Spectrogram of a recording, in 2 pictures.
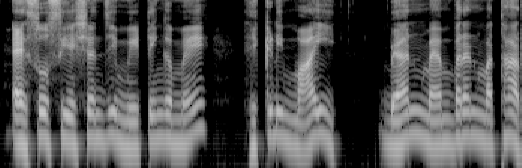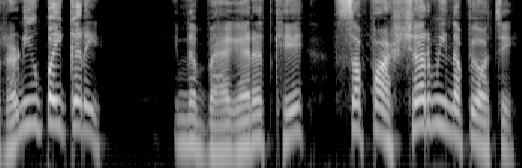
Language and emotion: Sindhi, disgusted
